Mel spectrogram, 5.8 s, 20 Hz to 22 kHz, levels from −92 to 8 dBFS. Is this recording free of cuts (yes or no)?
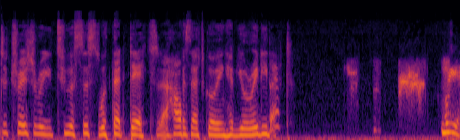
no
